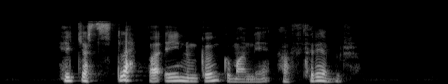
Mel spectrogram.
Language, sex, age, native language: Icelandic, male, 30-39, Icelandic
